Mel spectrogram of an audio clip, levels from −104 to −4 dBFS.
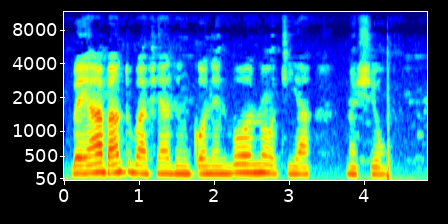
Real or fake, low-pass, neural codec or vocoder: real; 10.8 kHz; none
